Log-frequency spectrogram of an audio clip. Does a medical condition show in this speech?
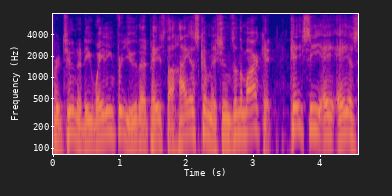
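No.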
